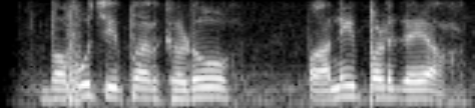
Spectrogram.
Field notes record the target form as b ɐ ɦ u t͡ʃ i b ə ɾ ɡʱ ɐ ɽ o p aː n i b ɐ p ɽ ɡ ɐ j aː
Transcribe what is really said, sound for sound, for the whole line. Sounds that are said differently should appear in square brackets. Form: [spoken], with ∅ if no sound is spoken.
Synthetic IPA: b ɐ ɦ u t͡ʃ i [p] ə ɾ ɡʱ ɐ ɽ o p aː n i [p] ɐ [∅] ɽ ɡ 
